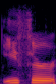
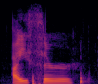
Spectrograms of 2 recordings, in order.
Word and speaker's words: Aether: another acor planner acor if people have been using ether aether either i heard somebody say and there's a bunch of different pronunciations i prefer ether because i'm that's i don't i just prefer ether okay how much closer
